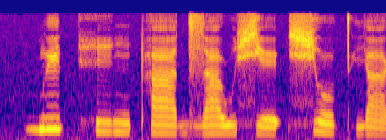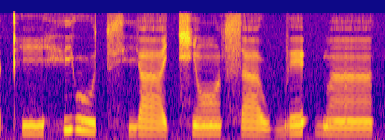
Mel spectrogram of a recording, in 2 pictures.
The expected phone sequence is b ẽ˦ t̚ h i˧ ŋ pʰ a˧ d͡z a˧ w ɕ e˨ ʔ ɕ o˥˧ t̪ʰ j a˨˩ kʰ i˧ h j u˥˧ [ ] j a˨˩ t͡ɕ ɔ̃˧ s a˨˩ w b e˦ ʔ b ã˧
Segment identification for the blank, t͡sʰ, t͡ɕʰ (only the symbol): t͡sʰ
